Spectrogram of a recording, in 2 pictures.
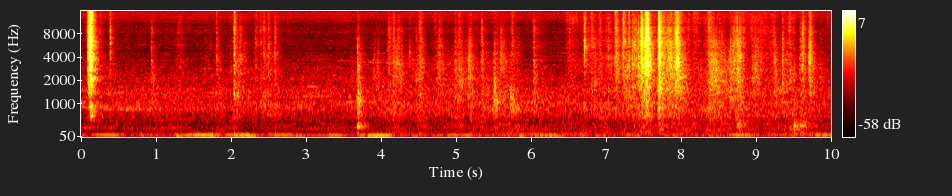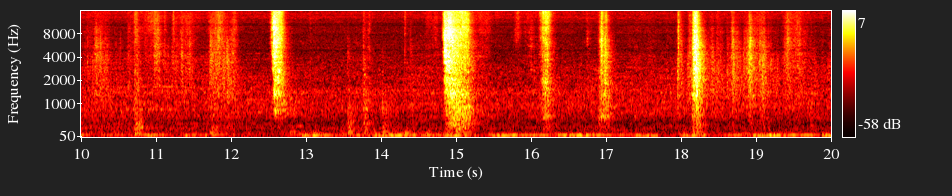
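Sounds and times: newspaper rustling: 3.7s - 12.4s, 17.9s - 20.0s
masking tape ripping off roll: 12.5s - 12.8s, 14.8s - 15.4s.

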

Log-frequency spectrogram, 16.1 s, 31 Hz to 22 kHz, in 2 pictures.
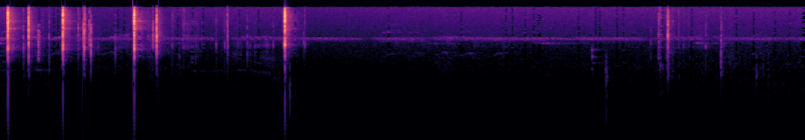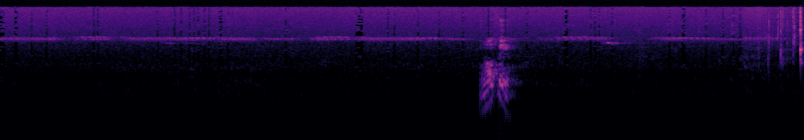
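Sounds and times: lighter igniter clicking: 0.0s - 1.8s.

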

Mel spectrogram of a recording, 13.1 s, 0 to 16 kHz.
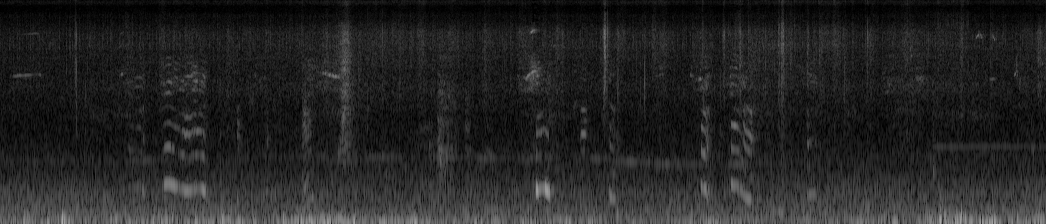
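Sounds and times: dog whimpering: 1.5s - 4.4s, 6.6s - 7.8s, 8.6s - 9.5s.

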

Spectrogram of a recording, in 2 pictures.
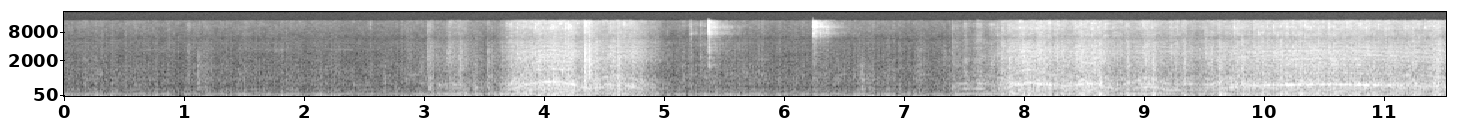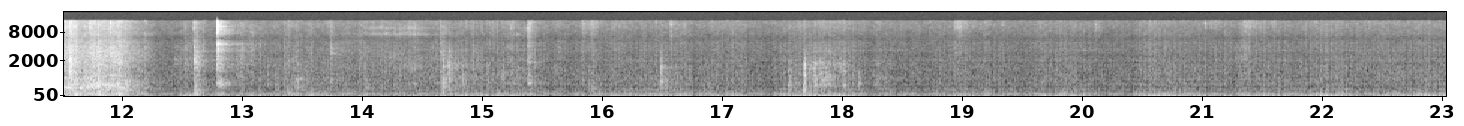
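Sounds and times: sewing machine stitching: 3.0s - 5.0s, 7.4s - 12.3s.

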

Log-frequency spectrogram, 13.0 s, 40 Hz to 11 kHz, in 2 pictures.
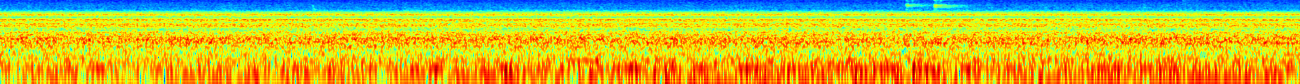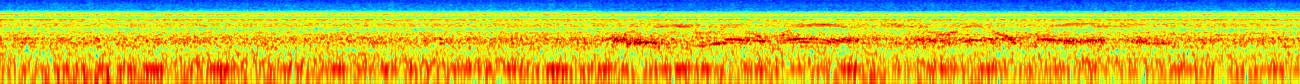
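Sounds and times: radio static hiss: 7.7s - 13.0s.

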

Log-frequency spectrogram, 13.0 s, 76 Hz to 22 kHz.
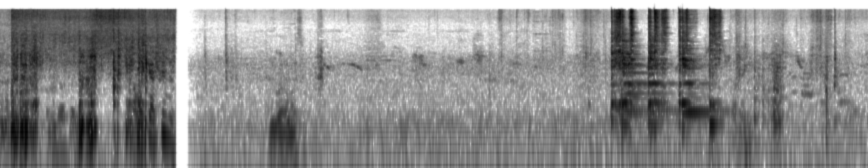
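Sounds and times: steel bowl clanking on pot: 9.2s - 11.0s.

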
